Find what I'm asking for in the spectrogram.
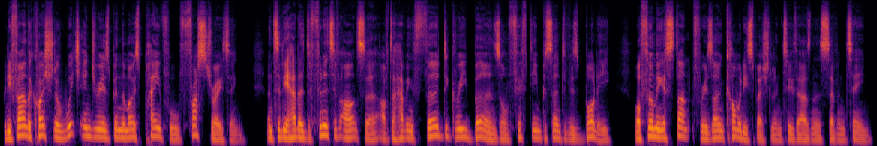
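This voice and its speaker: A man's voice: mid-range voice, lively intonation, fast talker, hardly any pauses, no echo, studio quality. A British man co-hosting a casual film podcast, reading out trivia in long runs and laughing easily. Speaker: podcast co-host.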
